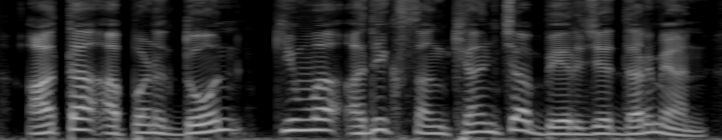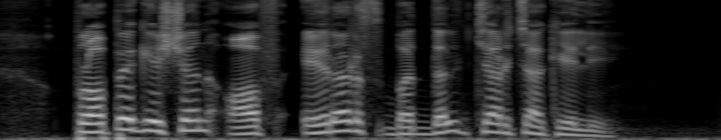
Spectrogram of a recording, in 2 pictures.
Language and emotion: Marathi, neutral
